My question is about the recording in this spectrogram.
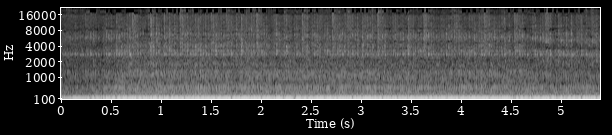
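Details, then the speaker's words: Abandoned 1972 Datsun 240Z's revived L24 inline-six runs with a deep, steady, even exhaust rumble, no knocks or misses; normal running. "Sounds too cool, man. Runs so good."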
